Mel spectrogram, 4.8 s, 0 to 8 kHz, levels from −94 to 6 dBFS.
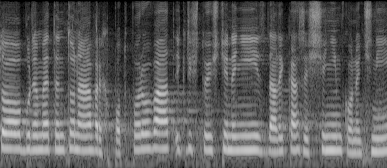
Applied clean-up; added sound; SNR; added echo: none; none; none; none.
